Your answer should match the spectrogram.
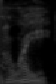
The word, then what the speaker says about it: Hawaii: off mounted on my Noble Steed Hawaii pronounced how y e stress on second syllable a beast that cost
